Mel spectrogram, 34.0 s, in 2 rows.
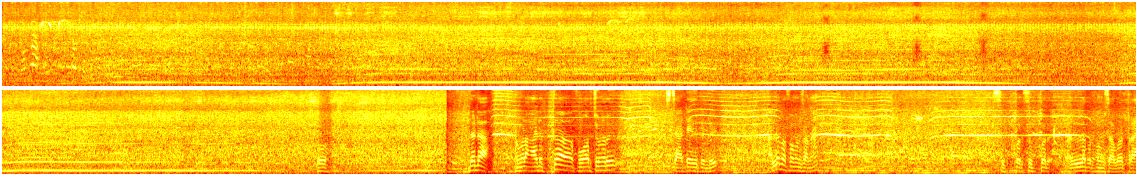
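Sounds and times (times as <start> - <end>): off-road vehicle engine revving: 0.0 - 34.0.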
